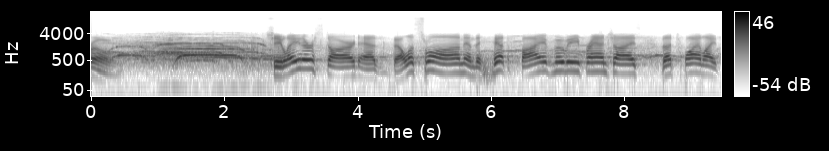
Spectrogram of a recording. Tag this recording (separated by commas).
Speech, Male speech, monologue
